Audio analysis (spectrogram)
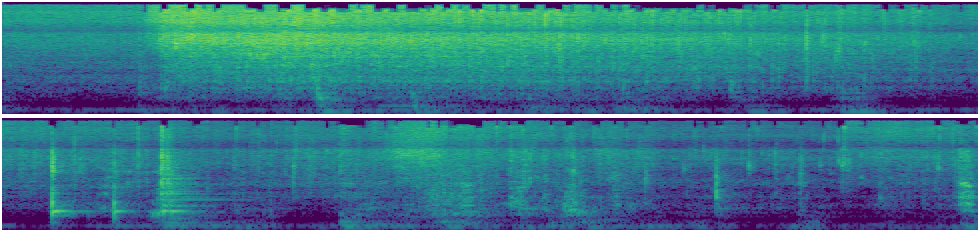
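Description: Tamarind water hits sautéed rasam powder in a hot pan for paruppu rasam, setting off a loud, steady sizzle that slowly fades, followed by a few sharp clinks of stirring against the pan. No one speaks.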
